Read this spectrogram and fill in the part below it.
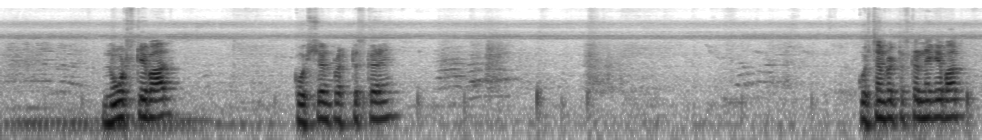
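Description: A young man speaks close by in a calm, explaining way.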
